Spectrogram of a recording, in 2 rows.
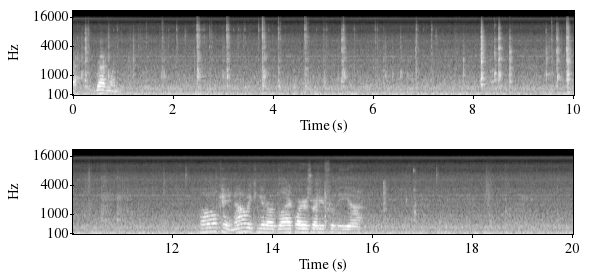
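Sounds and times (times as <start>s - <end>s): wire nut clicking and scraping: 0.0s - 10.0s.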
